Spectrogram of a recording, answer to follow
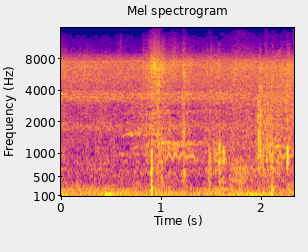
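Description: Quiet outdoor background with a steady faint hiss. About a second in comes a short crackle of dry leaves, followed by a few fainter clicks.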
